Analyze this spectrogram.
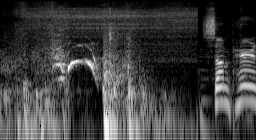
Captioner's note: screams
